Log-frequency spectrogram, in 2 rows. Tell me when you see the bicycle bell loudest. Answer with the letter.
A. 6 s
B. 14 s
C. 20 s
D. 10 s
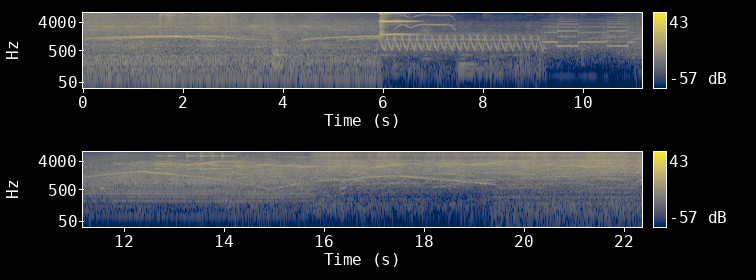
A.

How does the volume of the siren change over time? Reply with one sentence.
The volume of the siren goes down.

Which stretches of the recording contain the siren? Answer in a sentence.
The siren can be heard from 0.0 to 22.3 s.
